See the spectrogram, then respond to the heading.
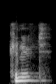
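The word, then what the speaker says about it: Knut: UT yeah can wait really pronounce k yeah you're bet we don't have you don't you don't have C in Norwegian that they don't use C they use K and it's can like King Cano right okay well I'm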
